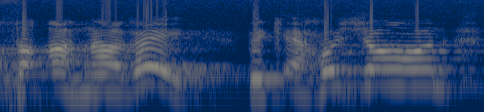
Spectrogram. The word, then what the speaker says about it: Sa'ahnare: Sa, ah, na, re, Sa'ahnare.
